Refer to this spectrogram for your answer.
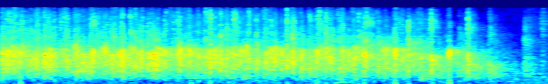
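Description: An audience claps steadily for about five seconds for a woman as she goes back to her seat, a dense, crackling wash of many hands that holds level before thinning out and fading at the end.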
